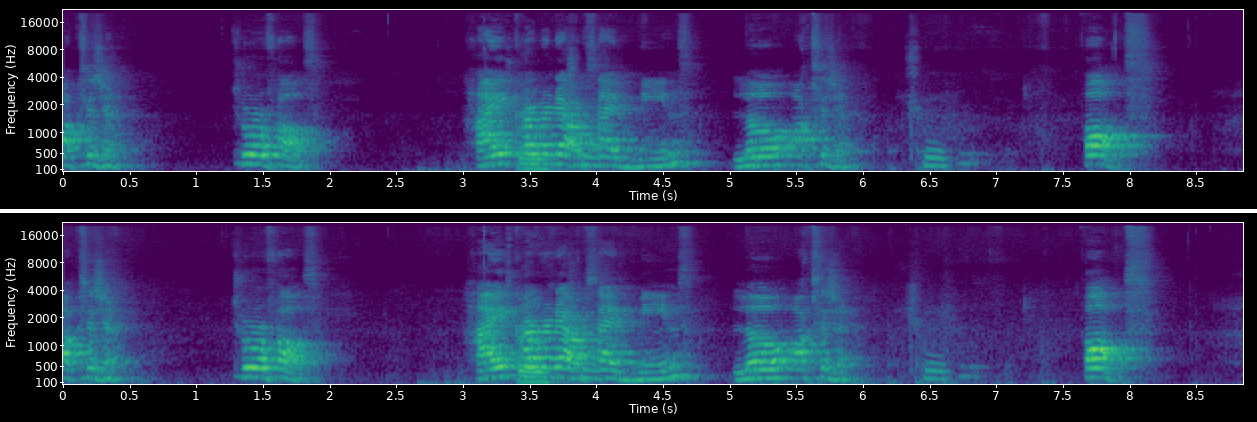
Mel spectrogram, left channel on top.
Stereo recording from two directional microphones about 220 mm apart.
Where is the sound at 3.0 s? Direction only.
20° left (ahead or behind).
